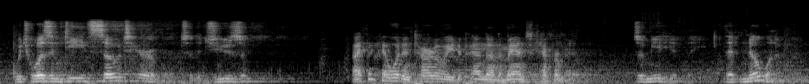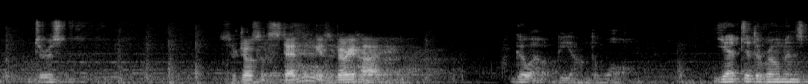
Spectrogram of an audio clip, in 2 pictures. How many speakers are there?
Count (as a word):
two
